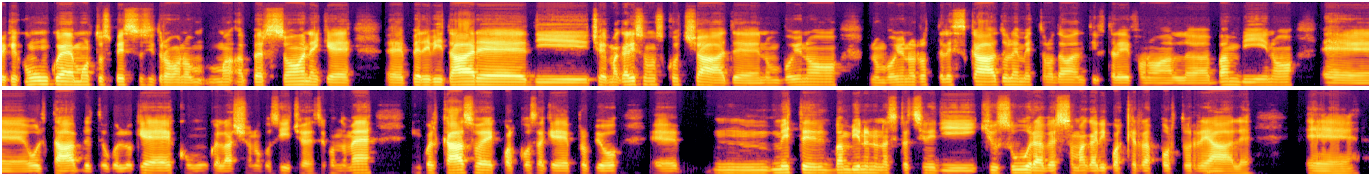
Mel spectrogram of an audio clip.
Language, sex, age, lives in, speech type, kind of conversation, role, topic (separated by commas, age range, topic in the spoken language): Italian, male, 20-24, Italy, conversation, podcast, host, Come bilanci il tempo tra amicizie digitali e reali?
